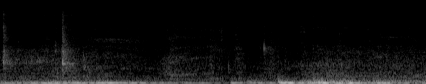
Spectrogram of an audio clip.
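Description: A built-in wardrobe's sliding door rolling on its track, a low rumble in two stretches with a sharp click about half a second in.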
